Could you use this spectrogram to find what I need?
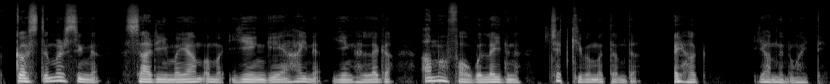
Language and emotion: Manipuri, sad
